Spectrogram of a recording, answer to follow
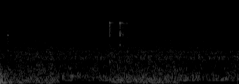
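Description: Near silence: faint room tone, with one small click about a second in.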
